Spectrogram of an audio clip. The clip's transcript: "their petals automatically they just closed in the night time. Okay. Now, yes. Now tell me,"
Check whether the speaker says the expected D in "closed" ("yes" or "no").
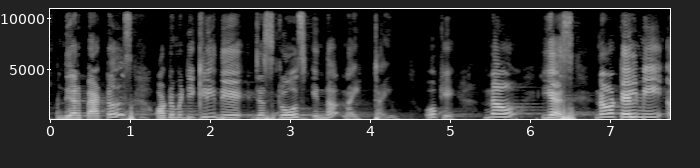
no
